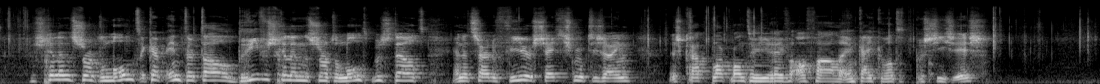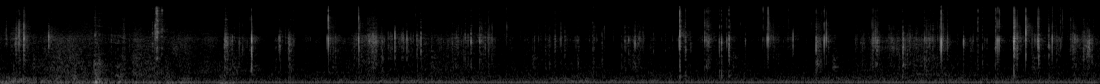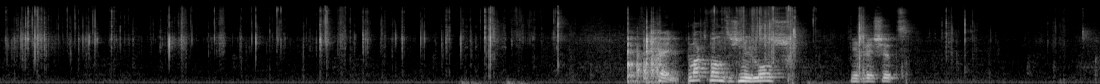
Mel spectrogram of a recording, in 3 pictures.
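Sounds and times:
adhesive tape peeling: 0:13.3 - 0:27.7.

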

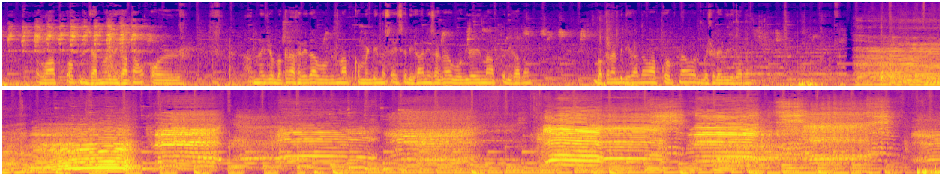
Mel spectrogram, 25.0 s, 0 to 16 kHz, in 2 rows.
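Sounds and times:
background music: 0:00.0 - 0:25.0
goats bleating: 0:11.4 - 0:25.0.

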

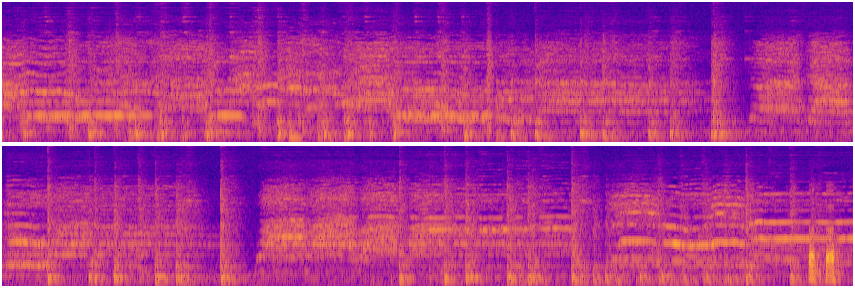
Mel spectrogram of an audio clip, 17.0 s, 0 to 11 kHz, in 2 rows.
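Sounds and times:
drumming on plastic barrels: 0:00.0 - 0:07.4, 0:09.0 - 0:11.1, 0:12.1 - 0:17.0
men chanting in unison: 0:00.0 - 0:17.0.

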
